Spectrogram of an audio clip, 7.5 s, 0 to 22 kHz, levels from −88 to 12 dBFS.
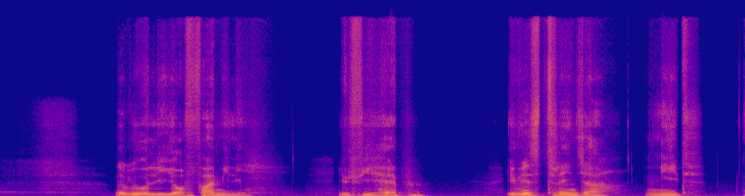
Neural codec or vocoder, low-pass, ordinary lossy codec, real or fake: autoencoder, 48 kHz, 128 numbers a frame, DAC-VAE, trained on Japanese speech; none; none; fake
